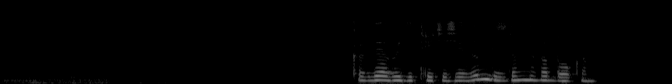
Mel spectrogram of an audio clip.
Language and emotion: Russian, neutral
